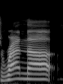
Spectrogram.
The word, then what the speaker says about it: Rena: It's Rena, Rena. Everyone pronounces it differently.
